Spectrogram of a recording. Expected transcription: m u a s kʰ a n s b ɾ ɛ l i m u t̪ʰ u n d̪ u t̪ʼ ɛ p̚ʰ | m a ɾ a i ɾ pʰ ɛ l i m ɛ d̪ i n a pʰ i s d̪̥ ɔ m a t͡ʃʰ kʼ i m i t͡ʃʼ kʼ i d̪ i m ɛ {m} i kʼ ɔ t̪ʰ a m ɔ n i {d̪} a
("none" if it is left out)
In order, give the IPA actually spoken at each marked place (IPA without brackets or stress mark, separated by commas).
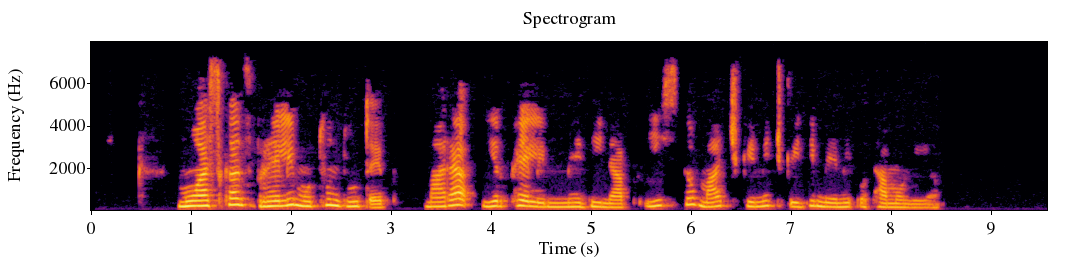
m, none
